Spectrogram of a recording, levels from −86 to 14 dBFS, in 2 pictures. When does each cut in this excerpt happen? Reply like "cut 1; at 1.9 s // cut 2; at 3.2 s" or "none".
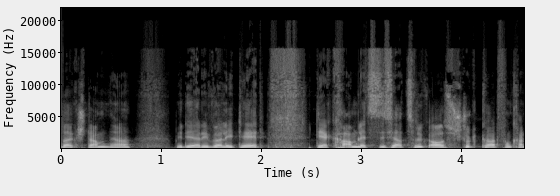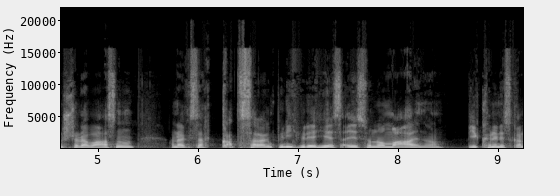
cut 1; at 7.2 s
